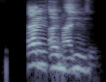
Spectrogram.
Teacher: जब हम कहेंगे अज तो पता चला हमारा जबान का बीच का हिस्सा उसके ऊपर के तालू से टच हुआ, तो हमारा ज निकला। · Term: जीम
